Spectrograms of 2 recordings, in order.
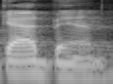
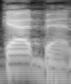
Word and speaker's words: Ghadban: amazing guest tonight I never asked you the pronunciation I want to make sure I get that right yeah it's a gadband gadband okay so I I was I was right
